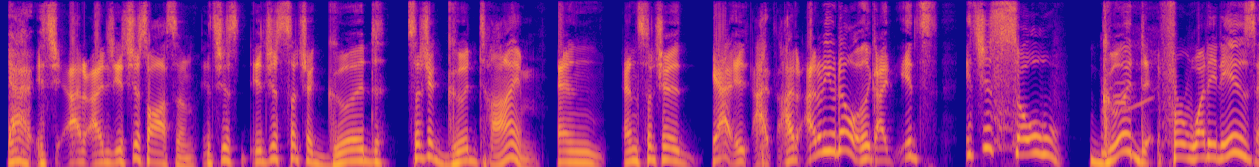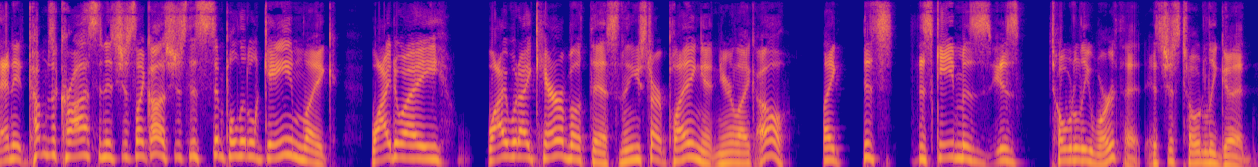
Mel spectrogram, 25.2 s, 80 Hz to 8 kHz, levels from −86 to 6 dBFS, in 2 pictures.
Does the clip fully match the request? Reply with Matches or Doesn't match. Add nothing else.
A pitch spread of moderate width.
Doesn't match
